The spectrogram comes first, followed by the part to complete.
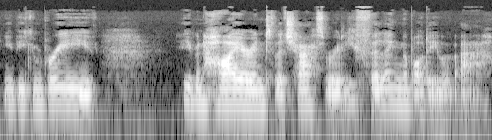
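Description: Soft-spoken woman guiding meditation, creaky voice. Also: lowish voice, level tone, moderate pace. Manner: gentle, soothing, often trailing into breathy whispers. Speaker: meditation guide.

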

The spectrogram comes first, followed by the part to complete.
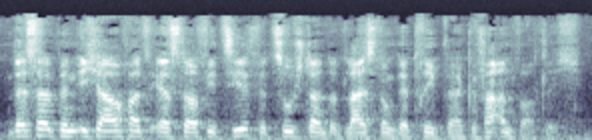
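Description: An actor playing a firm, composed starship first officer in an audio drama, formal and matter-of-fact. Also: male voice, medium pitch, steady tone, fairly quick, slight background noise, close to an everyday voice. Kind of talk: German audio drama acting.

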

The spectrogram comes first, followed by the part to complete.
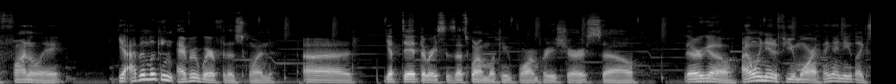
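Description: Low-voiced guy doing casual game commentary. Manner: informal, slangy. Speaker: gaming video host. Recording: music behind the voice.

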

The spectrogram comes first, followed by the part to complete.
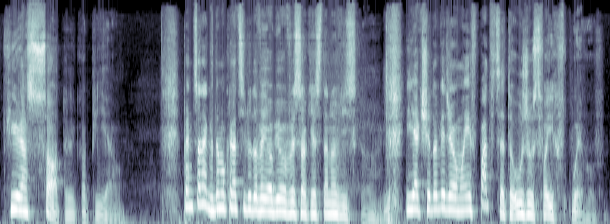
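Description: Animated old raconteur. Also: male voice, a little high, moderate pace. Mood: animated storytelling. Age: older. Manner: expressive, storytelling, old-world phrasing. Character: old Polish antique collector, carefree, generous, worldly raconteur. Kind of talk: radio drama acting, reminiscing monologue.

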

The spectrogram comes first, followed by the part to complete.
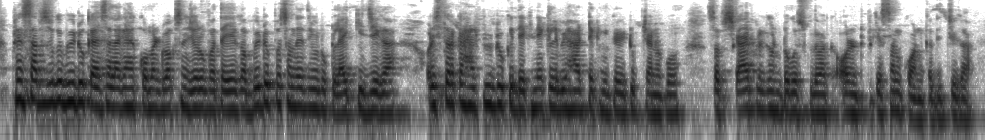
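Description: A man narrates a tech tutorial. His voice sits a little high and he moves along quickly. He gives instructions in repetitive, step-by-step phrasing. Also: steady tone, darkish tone. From India.

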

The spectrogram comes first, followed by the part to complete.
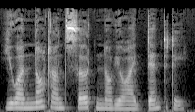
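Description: A woman reading a spiritual book aloud in a measured, deliberate manner, pausing between phrases. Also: deep voice, steady tone, mellow. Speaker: audiobook reader.

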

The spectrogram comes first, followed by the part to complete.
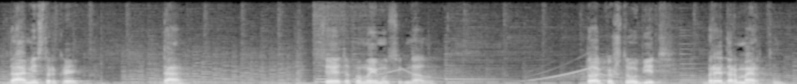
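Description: An actor playing a reserved, embittered private secretary in a radio play, with clipped, restrained delivery. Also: male voice, mid-range voice, a little slow, pauses often, soft background music, close to an everyday voice. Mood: tense, reporting. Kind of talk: Soviet radio play acting.

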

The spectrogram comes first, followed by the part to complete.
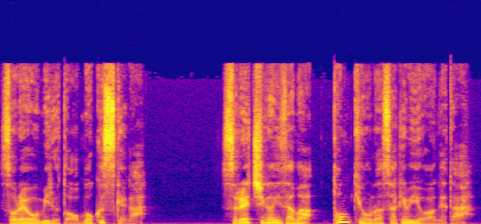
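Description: A man's voice: mid-range voice, very animated, moderate pace, no echo, clean studio sound. A man narrates a detective story from a script. He works as a storyteller, reading the prose between lines of dialogue.

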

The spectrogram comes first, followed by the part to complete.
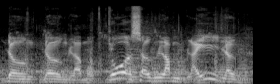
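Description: Grumbling, hungry cartoon tiger. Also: male voice, medium pitch, wildly swooping pitch, a little fast, music in the background. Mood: miserable, grumbling. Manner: grumbling, lamenting. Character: hungry, self-pitying male tiger, proud forest king. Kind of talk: animated cartoon dialogue.

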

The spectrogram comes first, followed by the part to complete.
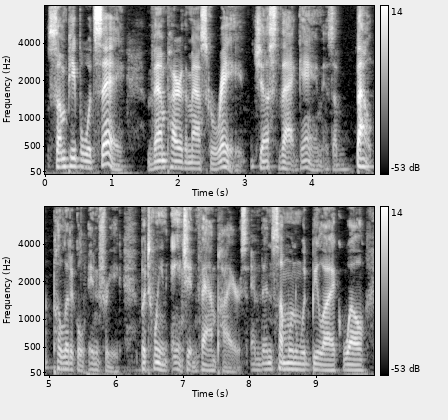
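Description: Unhurried, nasal man in his forties, low-pitched, talking casually into a desk mic. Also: a little hiss or hum. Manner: unhurried, thoughtful, with many pauses and fillers. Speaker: livestream host. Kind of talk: casual livestream talk about tabletop gaming. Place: small home studio with a neon backdrop. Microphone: studio mic on a desk stand.

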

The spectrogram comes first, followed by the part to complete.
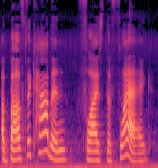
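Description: A woman teacher reading a picture book aloud to children, deliberately emphasizing letters and phrases. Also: medium pitch, sing-song, a bit bright.

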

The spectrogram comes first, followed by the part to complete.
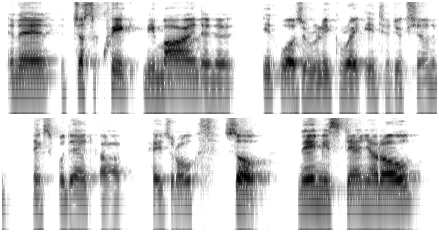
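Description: A man in his forties giving a technical presentation on a video call, upbeat and halting, with many fillers. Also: medium pitch, a bit bright. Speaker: guest speaker. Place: home room.

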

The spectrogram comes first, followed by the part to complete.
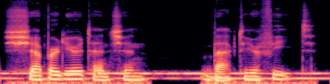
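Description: A man narrating a guided meditation in a soothing, measured, instructional manner. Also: medium pitch. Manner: soothing, measured, instructional, repeats phrases slowly. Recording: prominent meditation music with singing bowls. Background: meditation music, singing bowl tones.

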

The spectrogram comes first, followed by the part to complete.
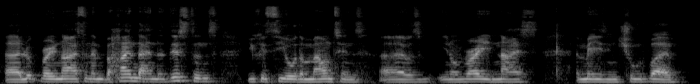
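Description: A man talks casually at home, loose and rambling, full of "you know" and restarts. His voice sits at a middle pitch. He sounds easygoing and conversational. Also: a little fast. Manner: rambling, relaxed, many fillers and restarts. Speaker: travel vlogger. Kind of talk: casual chat.

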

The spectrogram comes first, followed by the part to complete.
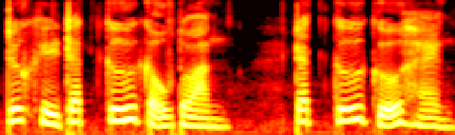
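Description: A woman voicing a stern older aunt who lectures the parents slowly and reproachfully in a cartoon, over background music. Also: lowish voice, lively intonation, dark tone, natural voice. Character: stern older aunt nanny, scolding and wise. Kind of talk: cartoon voice acting.

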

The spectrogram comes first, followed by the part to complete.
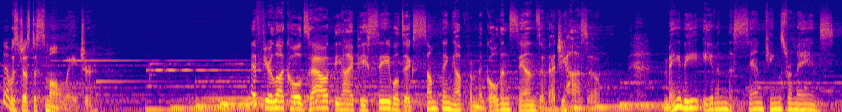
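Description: An actor playing a smooth, sly gambler held prisoner in a video game, theatrical and self-assured. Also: male voice, medium pitch, sing-song, measured pace. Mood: smug. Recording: reverberant, with music underneath.

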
